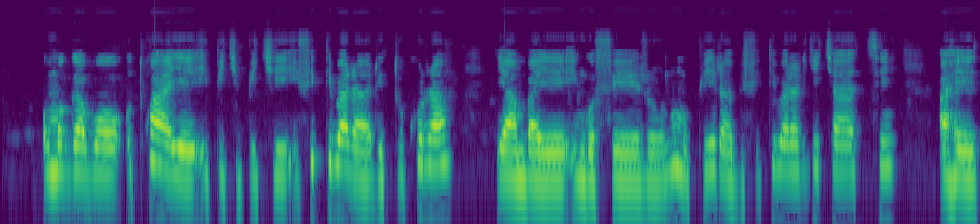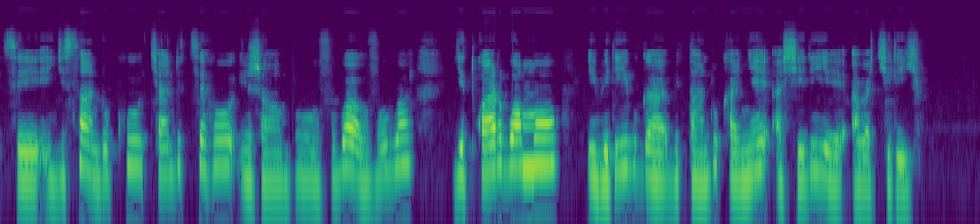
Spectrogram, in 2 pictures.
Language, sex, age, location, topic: Kinyarwanda, female, 25-35, Kigali, finance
